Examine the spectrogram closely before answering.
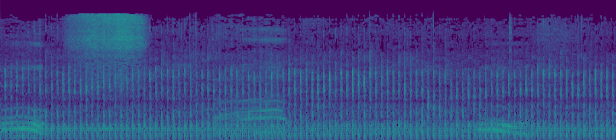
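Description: A small engine running steadily with a fast, even pulse, with a few short rising-and-falling tones over it, about every two seconds.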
